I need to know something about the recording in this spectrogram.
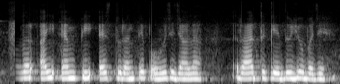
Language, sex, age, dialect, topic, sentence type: Bhojpuri, female, 18-24, Western, banking, statement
